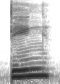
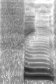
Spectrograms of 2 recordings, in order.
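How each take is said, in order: First: The word begins with a d sound. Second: The word begins with an f sound. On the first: "This sound is not a D sound. It's not ding" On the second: "it's also not a F sound. It's not fing"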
